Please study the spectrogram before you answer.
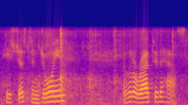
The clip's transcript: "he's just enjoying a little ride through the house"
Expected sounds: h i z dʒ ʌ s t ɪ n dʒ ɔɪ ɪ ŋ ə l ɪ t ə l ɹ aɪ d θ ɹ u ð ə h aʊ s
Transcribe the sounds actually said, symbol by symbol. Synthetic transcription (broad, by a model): h i z dʒ ʌ s t ɪ n dʒ ɔɪ ɪ ŋ ə l ɪ t l ɹ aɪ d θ u ð ə h aʊ s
